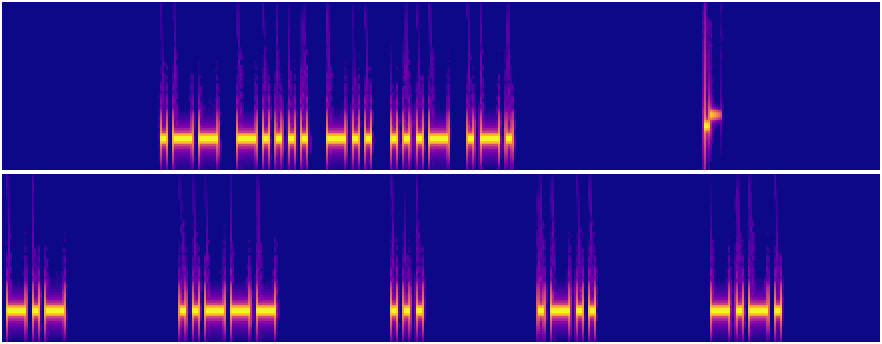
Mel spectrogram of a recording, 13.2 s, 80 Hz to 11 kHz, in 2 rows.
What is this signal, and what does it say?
Morse code, heard as a keyed tone, about 25 wpm, spaced as for 13 wpm, 700 Hz. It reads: W6DVR K2SLC
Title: USA Call Signs - 5 Characters - 6x Character Spacing - 25wpm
